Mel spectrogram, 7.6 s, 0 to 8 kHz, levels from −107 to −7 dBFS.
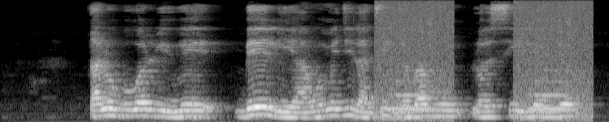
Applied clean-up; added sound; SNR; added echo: none; Train; 5 dB; reverberation time 0.6 s.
